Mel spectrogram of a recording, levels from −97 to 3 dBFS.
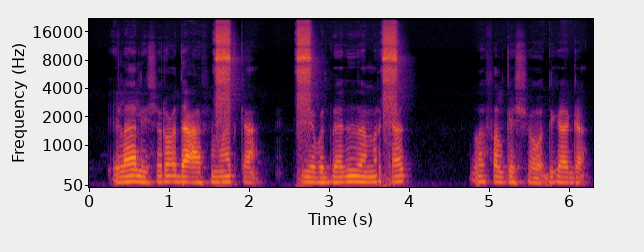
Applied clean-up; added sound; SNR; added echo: none; Hiss; 2 dB; none.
